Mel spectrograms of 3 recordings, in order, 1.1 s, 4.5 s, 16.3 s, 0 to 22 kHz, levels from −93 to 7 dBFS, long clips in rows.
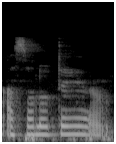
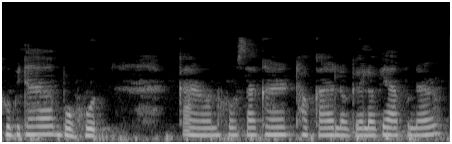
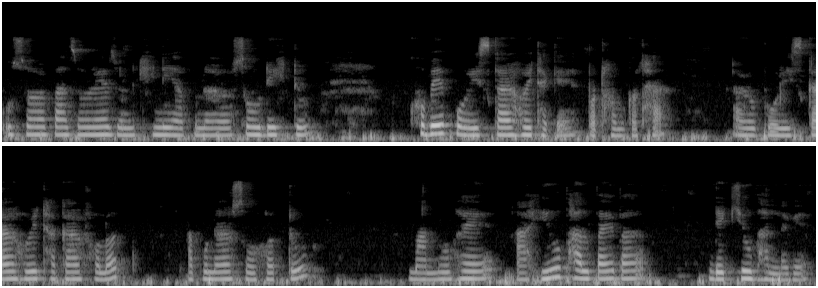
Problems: low volume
